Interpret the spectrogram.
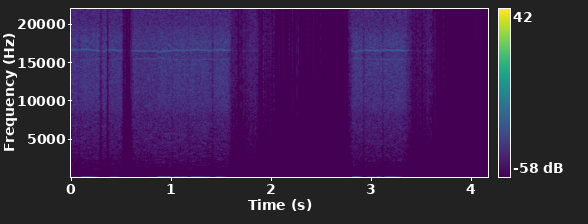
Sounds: Throat clearing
